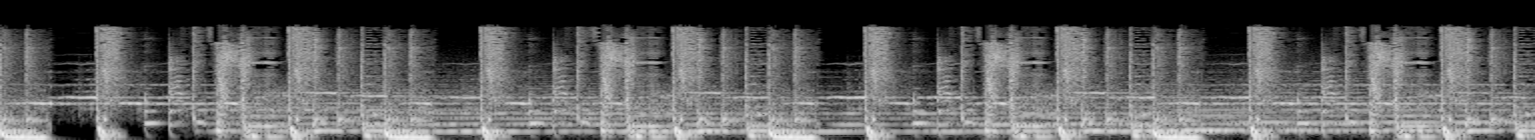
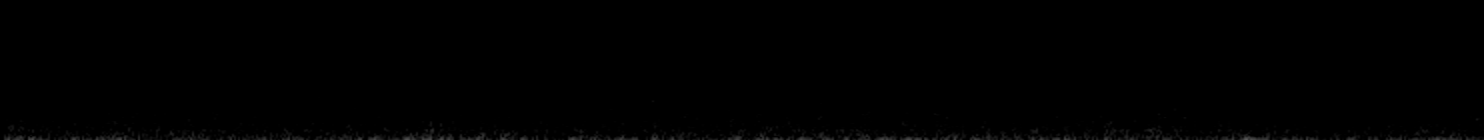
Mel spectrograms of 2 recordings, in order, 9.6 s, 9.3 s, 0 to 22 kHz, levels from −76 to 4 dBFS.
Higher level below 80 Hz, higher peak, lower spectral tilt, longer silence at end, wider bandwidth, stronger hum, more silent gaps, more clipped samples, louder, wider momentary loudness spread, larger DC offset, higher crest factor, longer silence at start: first, -16 dBFS vs -72 dBFS; first, 0 dBFS vs -50 dBFS; about the same, -3.5 dB/octave vs -3.5 dB/octave; about the same, 0 s vs 0 s; second, 12 kHz vs 16.5 kHz; neither; neither; first, 0.6% vs under 0.1%; first, -10 LUFS vs -69 LUFS; first, 6 LU vs 1 LU; neither; second, 10 dB vs 16 dB; about the same, 0 s vs 0 s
